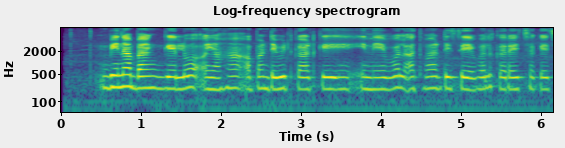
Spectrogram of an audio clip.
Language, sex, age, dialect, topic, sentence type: Maithili, female, 18-24, Eastern / Thethi, banking, statement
